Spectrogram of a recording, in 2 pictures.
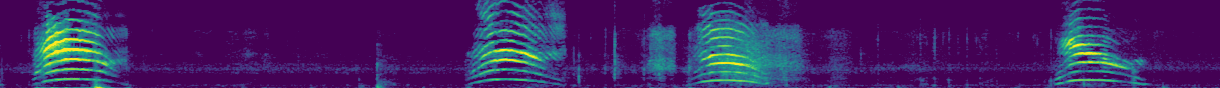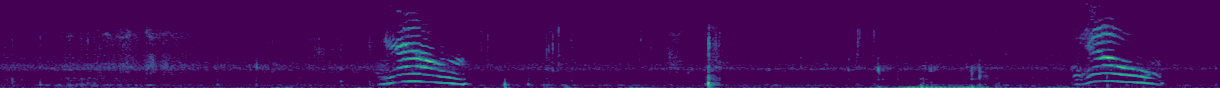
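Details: Chloe's newborn kitten meowing loudly at night, a noisy little one: six high, arched cries spaced two to four seconds apart, the early ones strong and the last ones fainter, with near silence between.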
